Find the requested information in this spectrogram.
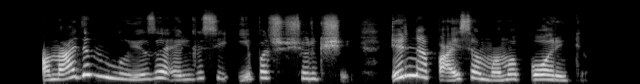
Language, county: Lithuanian, Klaipėda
